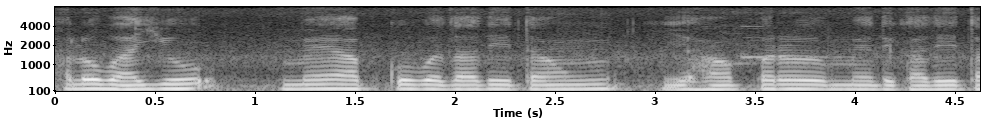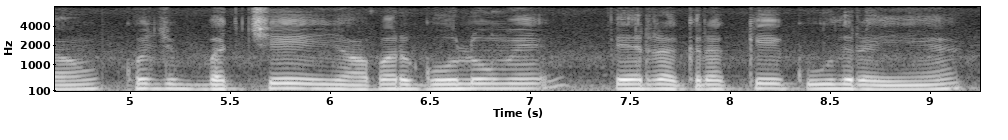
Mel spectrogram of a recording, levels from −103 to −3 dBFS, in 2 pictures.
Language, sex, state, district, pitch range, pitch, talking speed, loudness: Hindi, male, Uttar Pradesh, Hamirpur, 145-160 Hz, 155 Hz, 170 wpm, -17 LUFS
